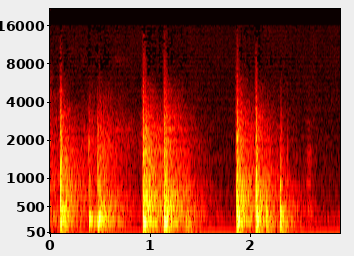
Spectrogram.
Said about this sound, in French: Frappe à la porte de la chambre de son frère.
